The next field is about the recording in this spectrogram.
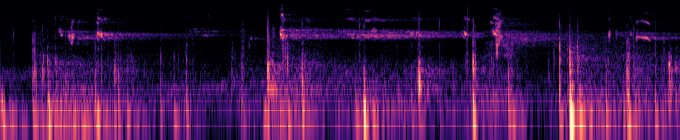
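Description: Faint, irregular thumps of a basketball being dribbled on a court during a coaching drill, with several scattered bounces at uneven spacing.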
